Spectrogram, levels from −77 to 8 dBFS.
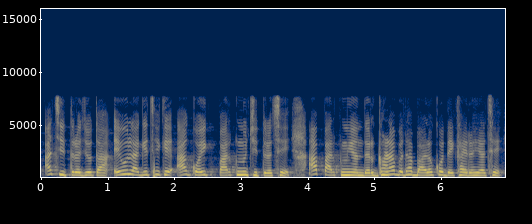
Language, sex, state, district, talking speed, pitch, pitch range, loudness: Gujarati, female, Gujarat, Valsad, 200 wpm, 280 Hz, 265-310 Hz, -11 LUFS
